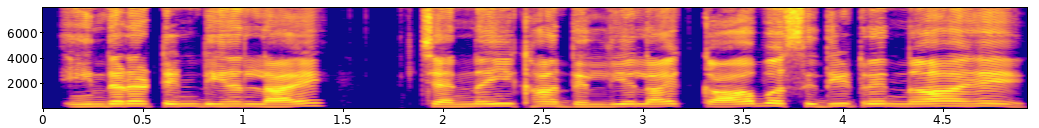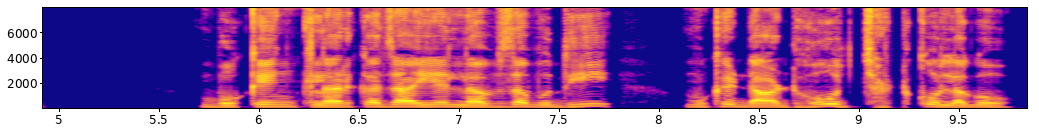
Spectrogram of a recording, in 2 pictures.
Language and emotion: Sindhi, surprised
